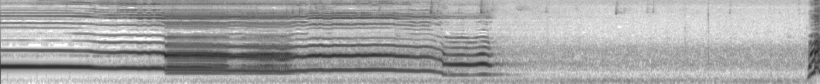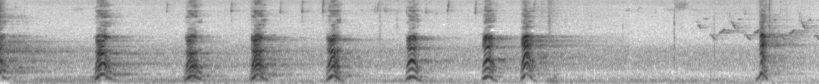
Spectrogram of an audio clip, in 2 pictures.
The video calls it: Wolf sound, gray wolf howling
